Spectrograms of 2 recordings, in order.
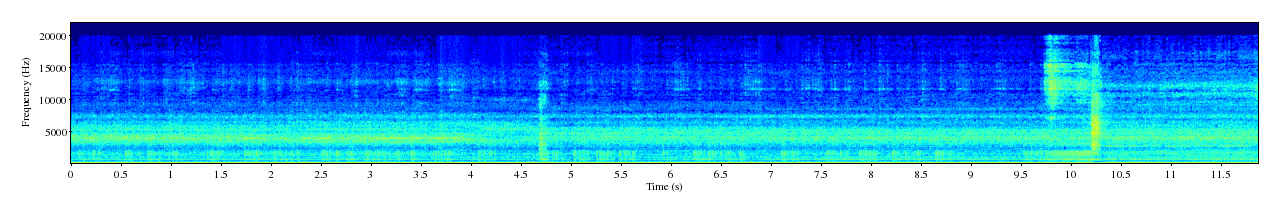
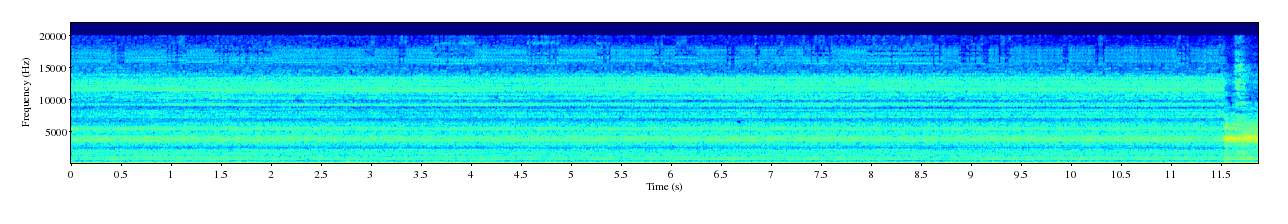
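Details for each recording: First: Sega Dreamcast GD-ROM drive with slow loading and read failures, suspected failing capacitors: quiet hum with constant light ticking as laser seeks repeatedly without reading, console showing "please insert a game disc". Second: Sega Dreamcast GD-ROM drive with failing capacitors, after reopening and closing the tray: steady even spinning whir that lifts a step louder as the drive settles in; now reading the disc normally, sound varies by game.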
